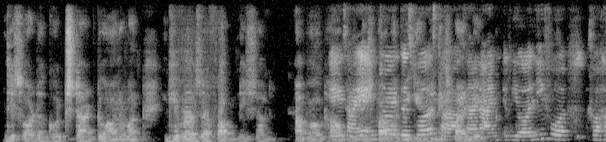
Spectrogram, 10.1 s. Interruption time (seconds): 5.5 s

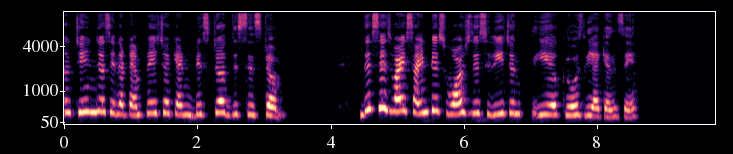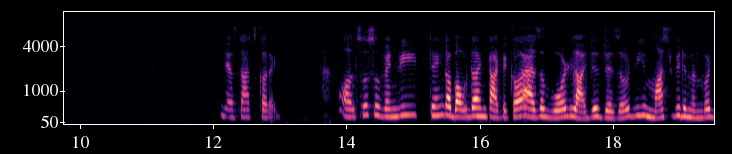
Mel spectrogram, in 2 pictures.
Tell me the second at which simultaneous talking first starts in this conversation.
none

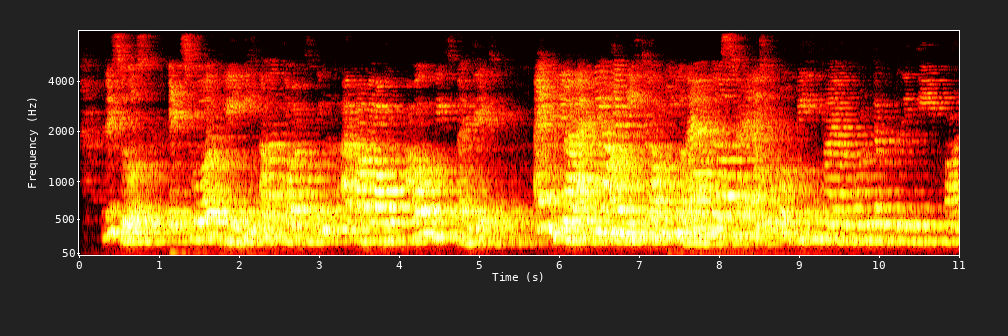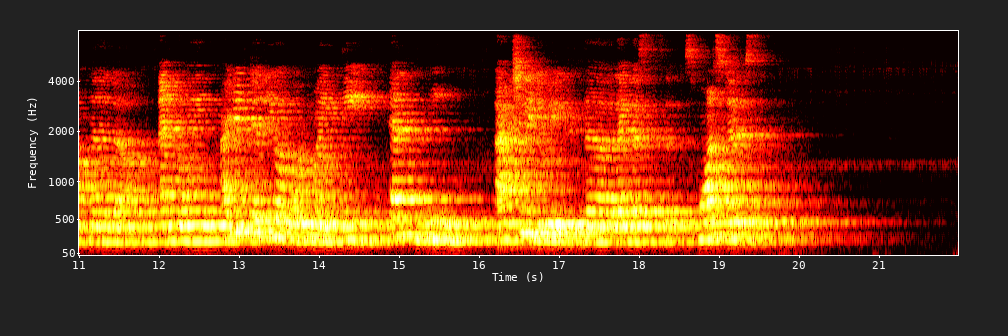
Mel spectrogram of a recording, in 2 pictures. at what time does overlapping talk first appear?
6.4 s

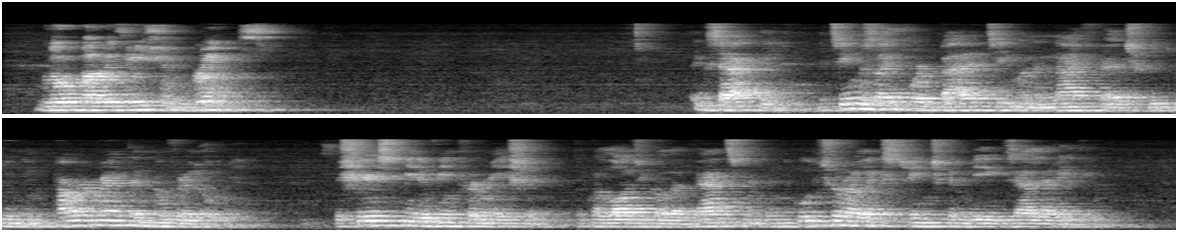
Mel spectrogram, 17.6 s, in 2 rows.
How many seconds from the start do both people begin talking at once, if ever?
none

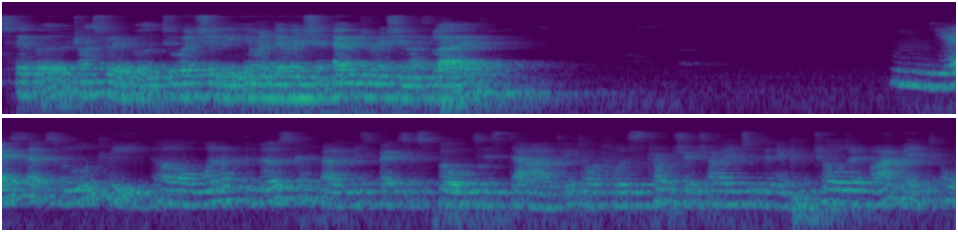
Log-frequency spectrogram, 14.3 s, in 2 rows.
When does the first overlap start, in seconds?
none

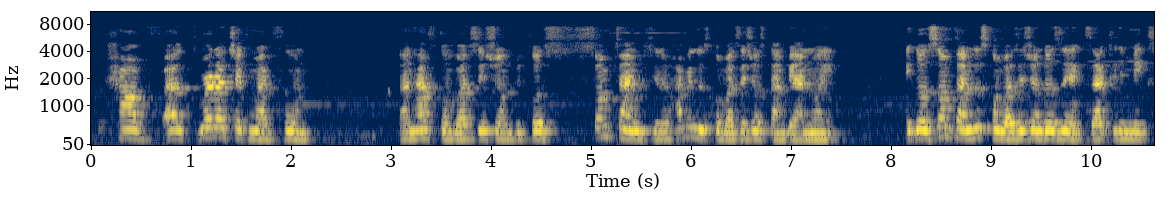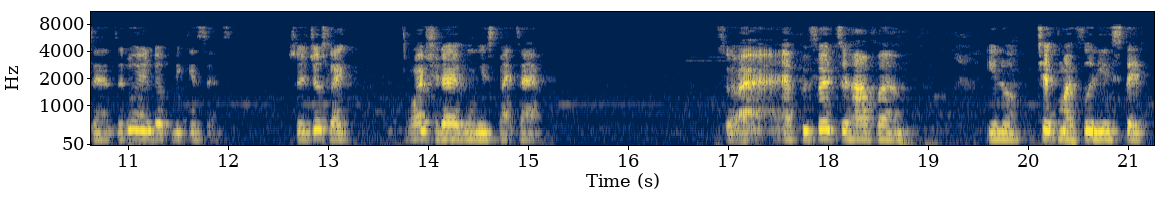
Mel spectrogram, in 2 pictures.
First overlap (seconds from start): none

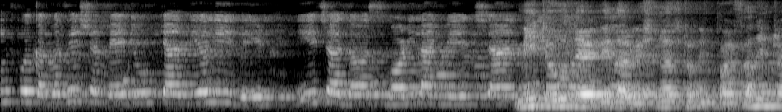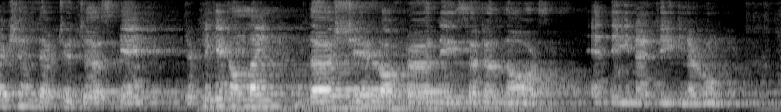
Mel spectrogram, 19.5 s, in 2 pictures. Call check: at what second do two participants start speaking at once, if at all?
6.4 s

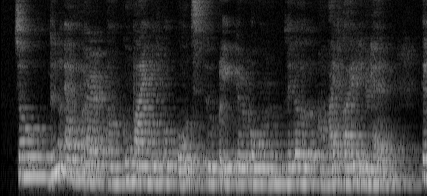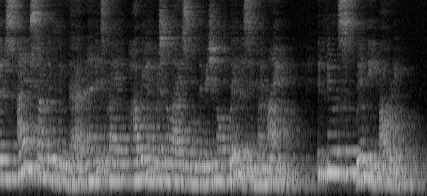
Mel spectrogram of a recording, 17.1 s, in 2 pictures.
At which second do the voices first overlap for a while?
none

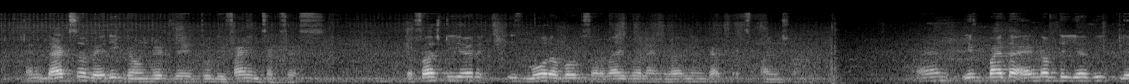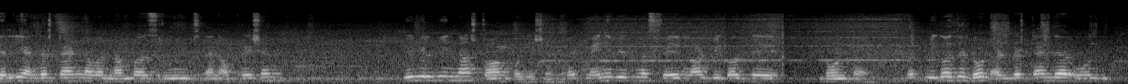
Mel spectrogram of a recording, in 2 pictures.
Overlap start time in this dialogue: none

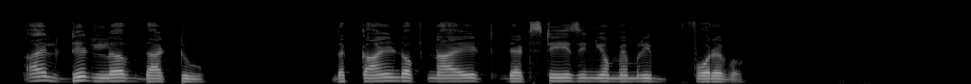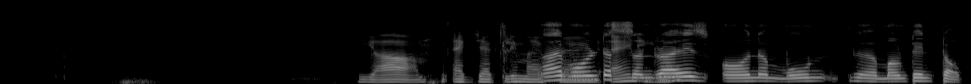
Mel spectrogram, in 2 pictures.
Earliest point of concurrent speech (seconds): 15.1 s

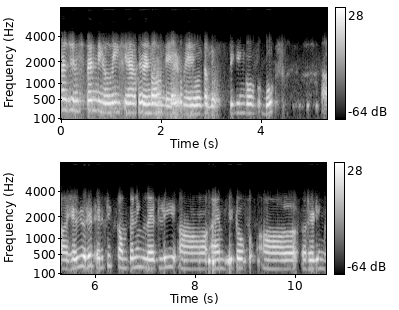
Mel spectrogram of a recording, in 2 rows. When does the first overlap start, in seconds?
1.5 s

